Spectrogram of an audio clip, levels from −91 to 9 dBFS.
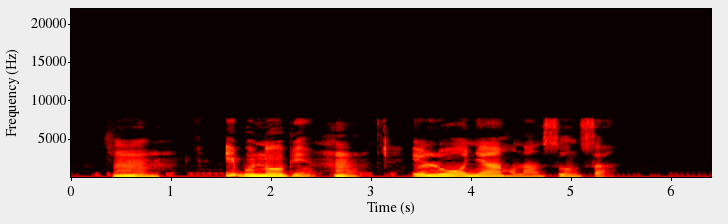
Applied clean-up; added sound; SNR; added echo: none; none; none; none.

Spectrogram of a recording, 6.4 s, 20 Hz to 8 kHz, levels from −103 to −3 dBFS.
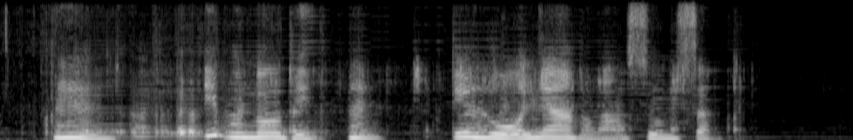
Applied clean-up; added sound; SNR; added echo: neural mask model DeepFilterNet 3.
